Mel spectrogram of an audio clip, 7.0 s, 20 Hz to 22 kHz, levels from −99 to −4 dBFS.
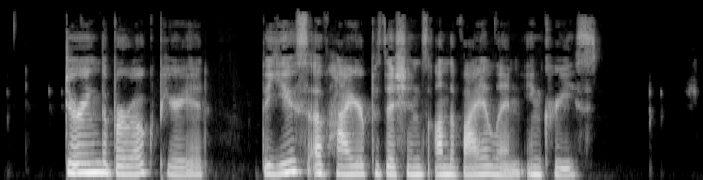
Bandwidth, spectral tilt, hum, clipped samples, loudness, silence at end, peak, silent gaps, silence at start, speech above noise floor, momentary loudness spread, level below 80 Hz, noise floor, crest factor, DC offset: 16 kHz; -5.5 dB/octave; none; under 0.1%; -21 LUFS; 1.1 s; -4 dBFS; none; 0.65 s; 47 dB; 12 LU; -62 dBFS; -68 dBFS; 18 dB; under 0.1%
